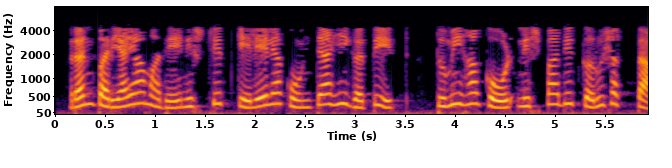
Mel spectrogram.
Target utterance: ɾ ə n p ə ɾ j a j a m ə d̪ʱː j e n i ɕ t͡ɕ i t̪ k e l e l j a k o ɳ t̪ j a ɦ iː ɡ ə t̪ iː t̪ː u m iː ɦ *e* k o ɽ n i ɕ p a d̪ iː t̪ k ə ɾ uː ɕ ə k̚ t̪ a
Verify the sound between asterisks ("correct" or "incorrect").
incorrect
